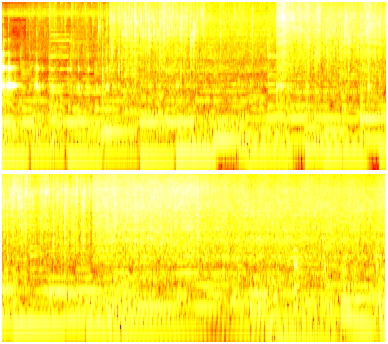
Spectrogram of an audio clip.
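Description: Whole garlic cloves dropped into a hot oiled wok with a brief clatter, then sizzling in the oil. About five and a half seconds in the sizzle jumps louder as red cabbage and bell peppers go in and are stir-fried, easing off near the end.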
